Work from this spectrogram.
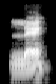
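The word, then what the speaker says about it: לְ: So we can call these prepositions le, that is the simple schwa, is underneath it, and it is pronounced like the e in because or au revoir.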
